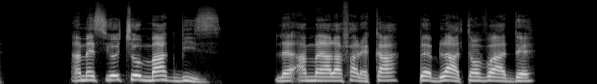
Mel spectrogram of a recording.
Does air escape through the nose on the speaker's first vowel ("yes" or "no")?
no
